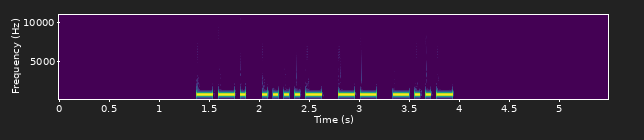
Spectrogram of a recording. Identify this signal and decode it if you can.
Morse code, heard as a keyed tone, about 22 wpm, 700 Hz. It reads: G4MX
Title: DXCC-100 Call Signs - 4 Characters - Repeated 3x - 22wpm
